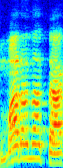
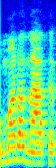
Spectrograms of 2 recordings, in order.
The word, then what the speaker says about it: Maranata: E agora do aramaico eu clamo Maranatá, como dizemos nós católicos, ou Maranata, como dizem nossos irmãos separados, os evangélicos ou protestantes. Não importa a pronúncia, o significado é o mesmo.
